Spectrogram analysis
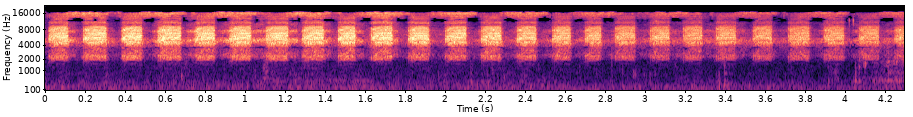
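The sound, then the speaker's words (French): Cicadas chirping in a loud, high-pitched pulsing buzz, with many rapid, evenly spaced bursts repeating steadily throughout and no voices. “Voici les cigales envoyées par Thomas Beau.”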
